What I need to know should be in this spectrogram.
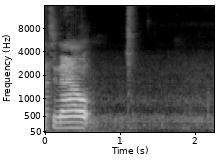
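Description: A lighter clicks once.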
